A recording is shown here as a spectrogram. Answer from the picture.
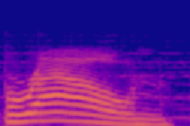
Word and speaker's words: Brown: That's Emmet Brown. Rhymes with clown, which I'm beginning to think you are.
